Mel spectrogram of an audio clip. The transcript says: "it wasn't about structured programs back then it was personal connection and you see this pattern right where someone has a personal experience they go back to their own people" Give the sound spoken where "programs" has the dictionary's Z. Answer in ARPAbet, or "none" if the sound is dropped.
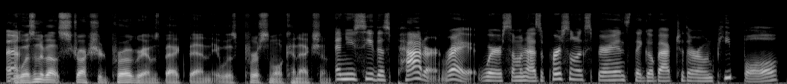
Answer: Z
